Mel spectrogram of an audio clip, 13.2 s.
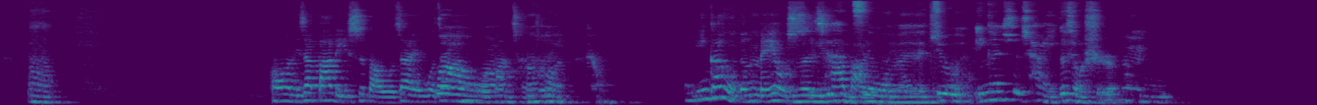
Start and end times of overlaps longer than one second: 4.3-5.6, 7.9-9.7

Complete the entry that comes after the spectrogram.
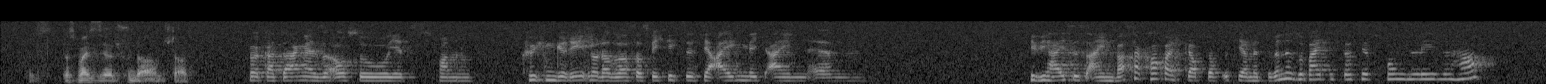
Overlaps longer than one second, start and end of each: none

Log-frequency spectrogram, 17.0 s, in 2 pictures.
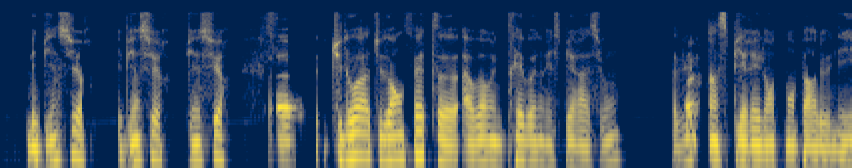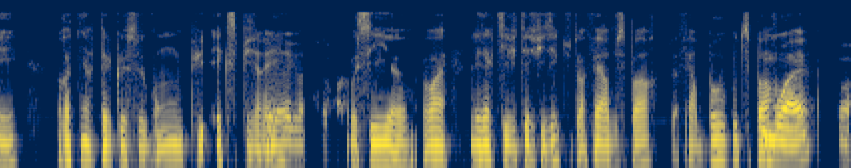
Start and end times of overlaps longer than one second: none

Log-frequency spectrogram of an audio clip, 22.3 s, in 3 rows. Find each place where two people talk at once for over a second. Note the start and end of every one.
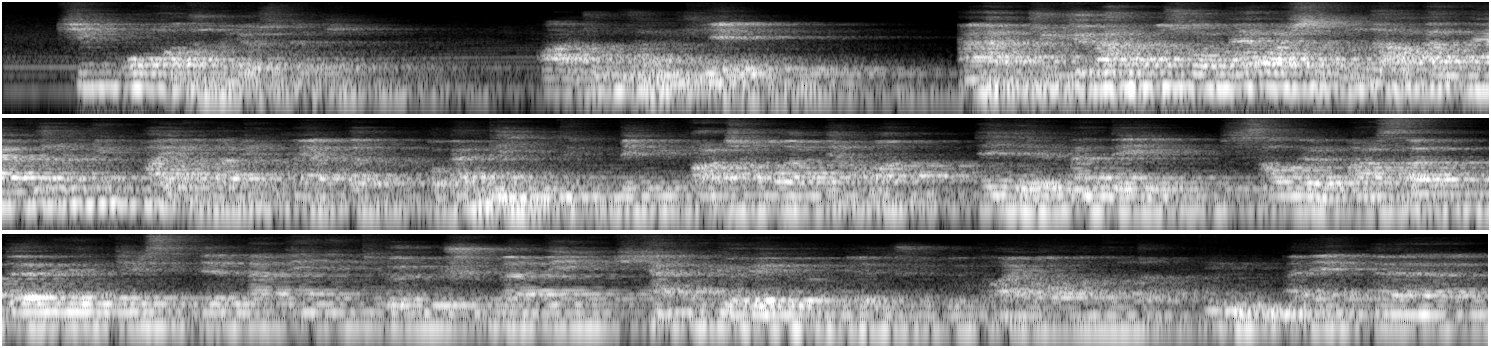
none

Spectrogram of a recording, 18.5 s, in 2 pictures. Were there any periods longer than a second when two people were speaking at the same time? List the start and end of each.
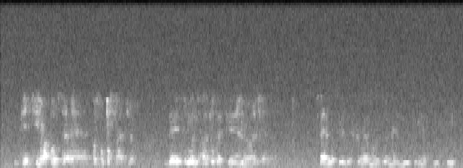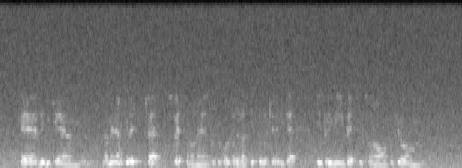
3.5-5.4

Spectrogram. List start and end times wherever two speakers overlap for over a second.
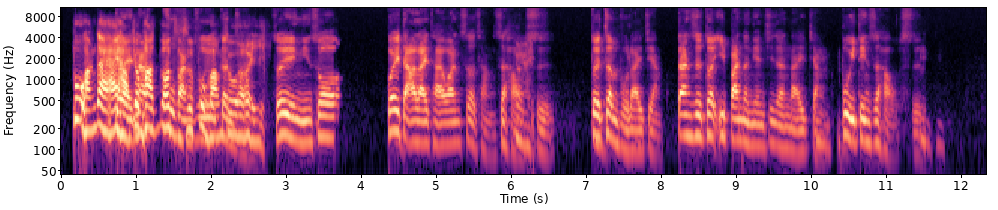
0.7-2.6

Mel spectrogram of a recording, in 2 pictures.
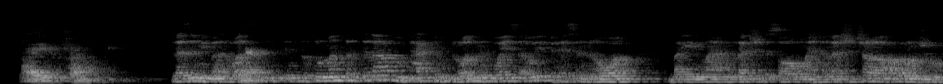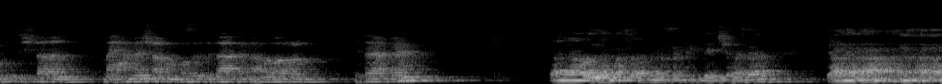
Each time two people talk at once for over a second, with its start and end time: none

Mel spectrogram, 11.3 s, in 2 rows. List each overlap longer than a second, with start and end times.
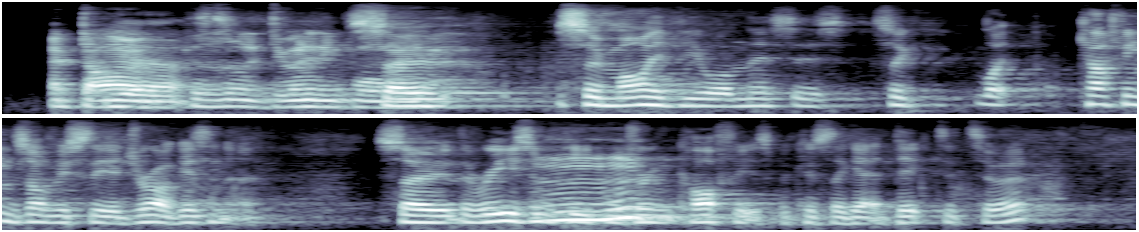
none

